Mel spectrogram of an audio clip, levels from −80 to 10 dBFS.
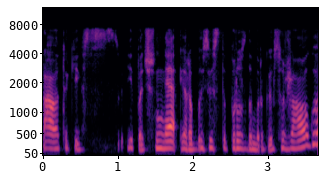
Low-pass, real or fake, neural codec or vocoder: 7.2 kHz; fake; codec, 16 kHz, 8 kbps, FunCodec, trained on LibriTTS, 25 frames a second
